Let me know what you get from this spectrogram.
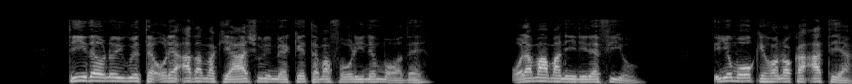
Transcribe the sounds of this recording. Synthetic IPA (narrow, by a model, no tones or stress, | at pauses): tiːðɛonoiɣwetɛoɾeaʔaðamakiaːɕuɾimɛketɛmafoɾoɾinemɔðɛ | o̰ɾeamaːmaniniɾɛfio | iɲomɔokeɦɔnɔkaʔatea̰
